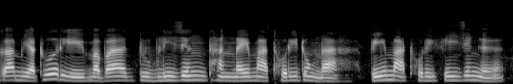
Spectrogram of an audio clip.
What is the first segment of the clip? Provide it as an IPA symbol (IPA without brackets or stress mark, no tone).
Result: ɡ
